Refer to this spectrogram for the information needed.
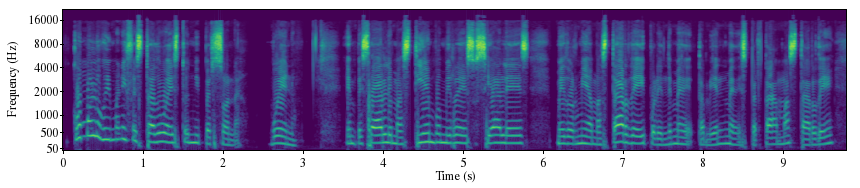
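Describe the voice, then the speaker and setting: A woman's dark, mellow voice carries lively intonation at very even loudness, recorded dry and close with no echo. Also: medium pitch for a woman, moderate pace. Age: 30s. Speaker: psychologist and church missions leader. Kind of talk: recorded testimony.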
